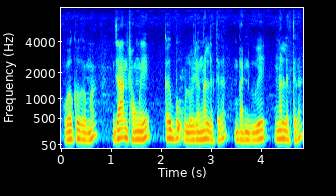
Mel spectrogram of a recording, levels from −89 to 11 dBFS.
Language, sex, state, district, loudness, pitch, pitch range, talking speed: Wancho, male, Arunachal Pradesh, Longding, -17 LUFS, 130 Hz, 120-140 Hz, 160 wpm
